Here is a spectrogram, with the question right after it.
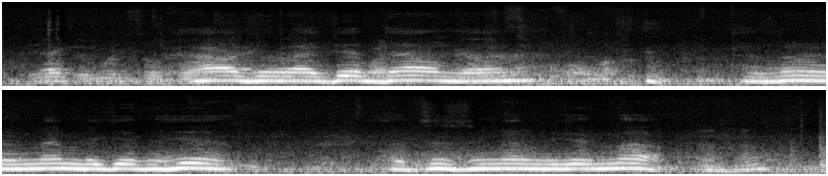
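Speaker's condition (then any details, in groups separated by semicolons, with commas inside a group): Parkinson's syndrome; no tremor, no weakness; sometimes slurred speech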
